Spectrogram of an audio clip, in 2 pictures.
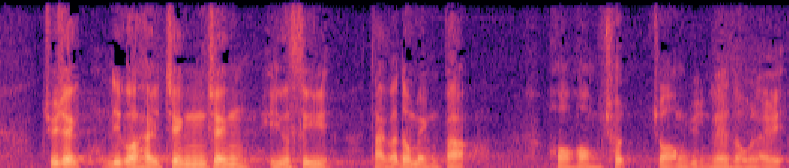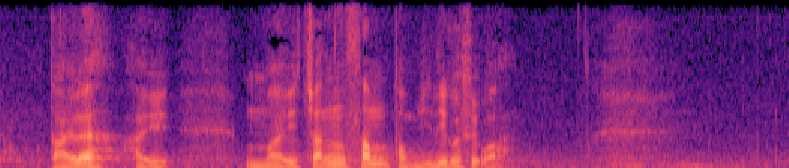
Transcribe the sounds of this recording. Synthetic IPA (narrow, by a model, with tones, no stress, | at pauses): t͡ʃyː˨˥t͡sɪ˨k̚niː˥kɔː˧ɦɐ˨jt͡sɪ˧ŋt͡sɪ˧ŋhiː˨˥nsiː˨t̪aː˨jkaː˥t̪o˥wmɪ˨˩ŋpaː˧k̚ | hɔː˨˩ŋɦɔː˨˩ŋt͡ʃʰɵ˥t̚t͡ʃɔː˨ŋjyː˨˩nkɛː˧t̪o˨wle˨˧jt̪aː˨nɦɐ˨jlɛː˥hɐ˨jm̩˨˩hɐ˨jt͡sɐ˥nsɐ˥mt̪ʰʊ˨˩ŋjiː˨˧niː˥kɵ˧ɥsyː˧t̚waː˨˩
